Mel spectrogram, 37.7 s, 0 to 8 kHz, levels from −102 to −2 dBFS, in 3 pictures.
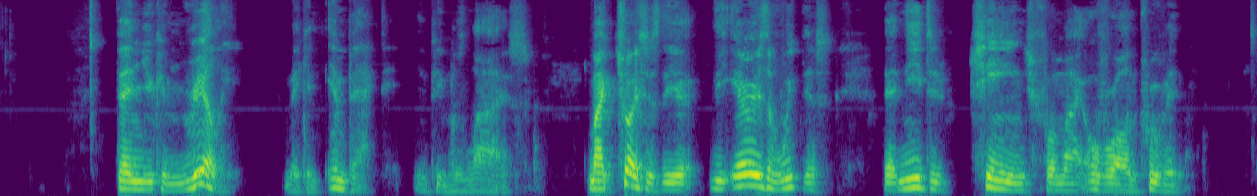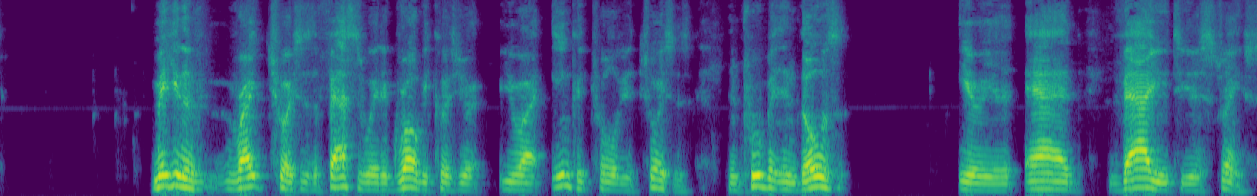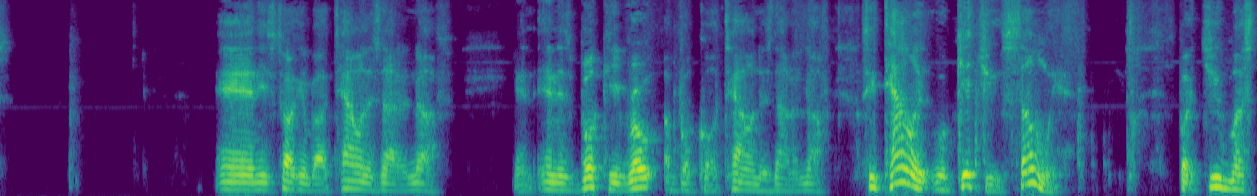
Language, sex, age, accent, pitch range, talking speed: English, male, 40-59, American, 105-160 Hz, 130 wpm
